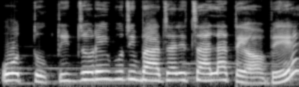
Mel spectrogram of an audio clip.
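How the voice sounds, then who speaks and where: An actress playing a shrewd, bantering auntly guardian in an audio drama, questioning in a wry, measured way. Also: female voice, a little high, lively intonation, a little mellow, faint music behind, close to an everyday voice. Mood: wry, amused. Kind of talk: Bengali audio drama acting.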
